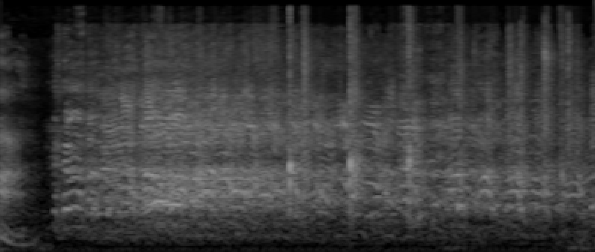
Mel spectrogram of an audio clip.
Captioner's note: audience laughing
